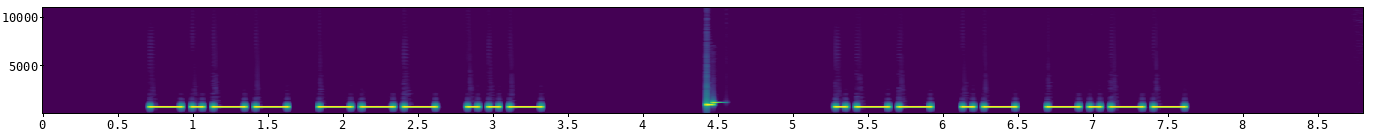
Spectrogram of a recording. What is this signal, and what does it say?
Morse code, heard as a keyed tone, about 17 wpm, 700 Hz. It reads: YOU WAY
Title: Sentences from Top 100 Words - New Word Drill - 17wpm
